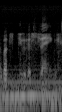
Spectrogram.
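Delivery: mock conspiratorial tone. Speaker quoting a woman's last words to them as they left, conspiratorial tone. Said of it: "in this sort of conspiratorial tone".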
